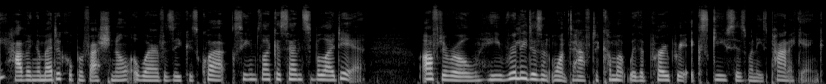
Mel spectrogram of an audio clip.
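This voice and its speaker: A woman's voice: mid-range voice, no echo, studio quality. A woman reading a scripted story aloud as its narrator. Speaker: podfic narrator.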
